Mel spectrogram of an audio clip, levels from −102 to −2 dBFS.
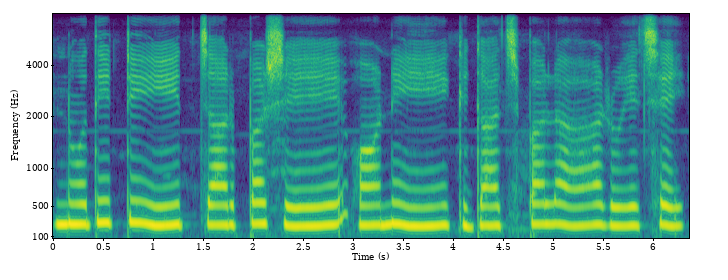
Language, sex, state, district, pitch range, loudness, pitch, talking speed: Bengali, female, West Bengal, Cooch Behar, 245-265 Hz, -10 LUFS, 255 Hz, 45 wpm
